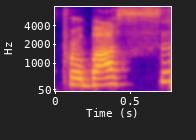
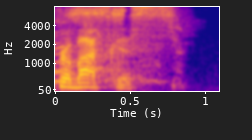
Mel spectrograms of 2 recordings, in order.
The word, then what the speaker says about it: proboscis: So I don't know how to pronounce this word, but it's P-R-O-B-O-S-C-I-S. Proboscis. – Proboscis.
